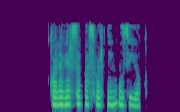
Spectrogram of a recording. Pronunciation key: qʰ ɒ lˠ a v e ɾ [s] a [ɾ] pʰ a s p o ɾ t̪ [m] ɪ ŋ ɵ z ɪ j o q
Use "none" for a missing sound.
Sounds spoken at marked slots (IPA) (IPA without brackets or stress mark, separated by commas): s, none, n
